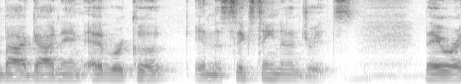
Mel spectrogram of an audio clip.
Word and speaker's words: Coke: Whenever you want to start studying the common law, you can start with these books by a guy named Edward Cook. It's spelled Coke.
